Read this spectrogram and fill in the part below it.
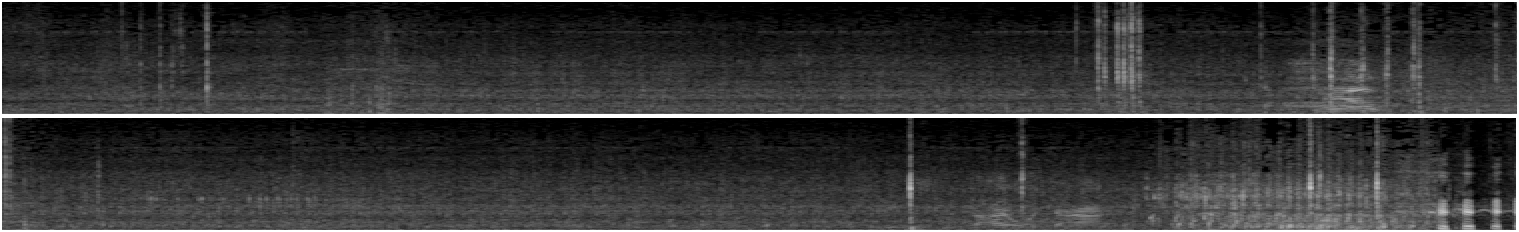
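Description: An electric boat motor hums steadily.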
